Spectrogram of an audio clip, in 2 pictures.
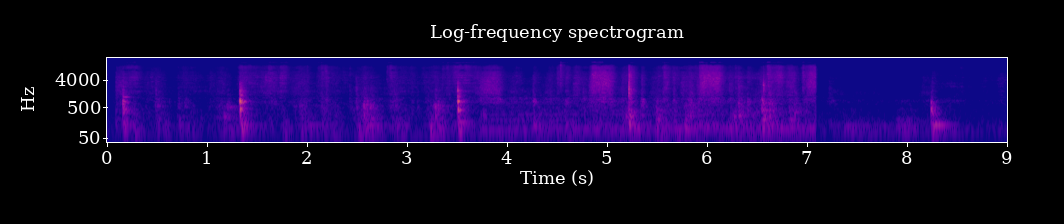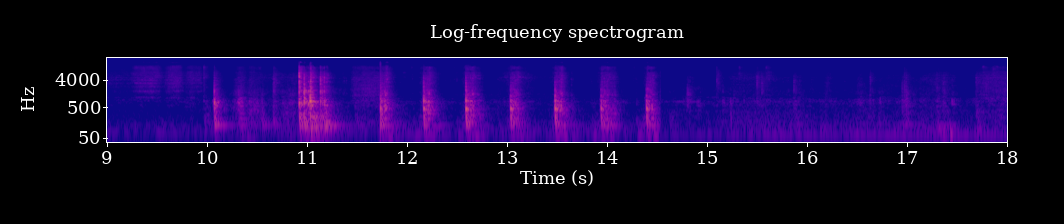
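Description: A rolling pin works noodle dough on a wooden board with irregular rubbing and knocks. About ten seconds in, a cleaver cuts the folded dough sheet into hand-rolled noodles, chopping steadily on the board about three times a second for several seconds.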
